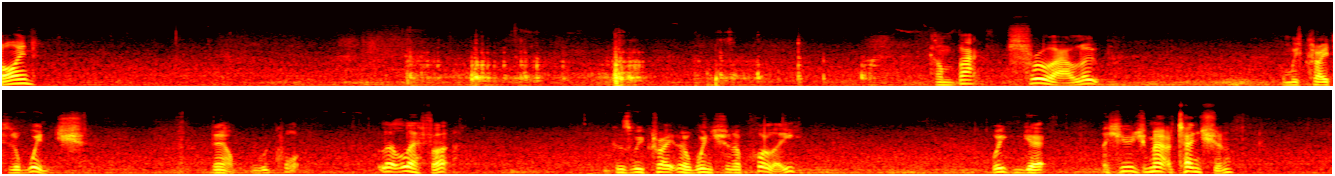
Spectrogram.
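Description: A middle-aged man talks calmly close by, pausing often.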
